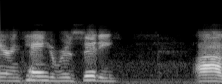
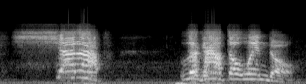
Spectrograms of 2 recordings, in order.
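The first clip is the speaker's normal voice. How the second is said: mock shout; 5 semitones higher, 5 dB louder, slower than usual. Dad snaps at daughter.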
